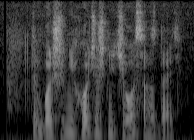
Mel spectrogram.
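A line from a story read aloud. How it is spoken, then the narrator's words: Plain. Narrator (Russian): спросил он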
